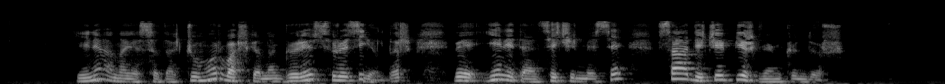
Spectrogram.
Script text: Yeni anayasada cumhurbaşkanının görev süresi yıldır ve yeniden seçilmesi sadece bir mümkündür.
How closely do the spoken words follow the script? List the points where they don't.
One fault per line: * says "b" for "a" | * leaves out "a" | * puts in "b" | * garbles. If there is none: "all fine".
all fine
